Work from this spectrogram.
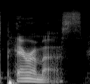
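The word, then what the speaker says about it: Paramus: in New Jersey what's how's it pronounced because I said it wrong at Caroline's house and everyone laughed at me I think it's paramas paramas paramas p a r a m u s comma NJ have you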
